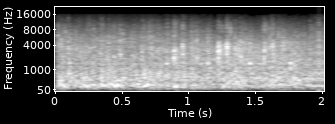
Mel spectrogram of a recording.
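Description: Steady crowd noise of a packed parliamentary chamber: many members' voices and movements blending into an even hubbub.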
